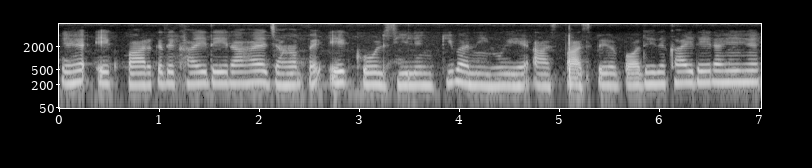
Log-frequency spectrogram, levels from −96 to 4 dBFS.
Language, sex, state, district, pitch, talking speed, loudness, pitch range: Hindi, female, Chhattisgarh, Raigarh, 215 Hz, 195 wpm, -20 LUFS, 200-225 Hz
